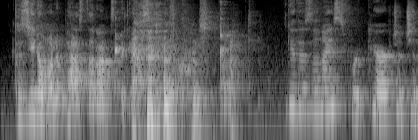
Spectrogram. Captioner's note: chuckles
